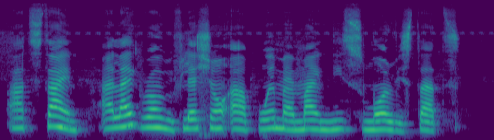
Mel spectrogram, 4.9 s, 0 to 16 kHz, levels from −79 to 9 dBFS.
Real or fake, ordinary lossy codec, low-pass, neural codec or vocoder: real; none; 14.4 kHz; none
